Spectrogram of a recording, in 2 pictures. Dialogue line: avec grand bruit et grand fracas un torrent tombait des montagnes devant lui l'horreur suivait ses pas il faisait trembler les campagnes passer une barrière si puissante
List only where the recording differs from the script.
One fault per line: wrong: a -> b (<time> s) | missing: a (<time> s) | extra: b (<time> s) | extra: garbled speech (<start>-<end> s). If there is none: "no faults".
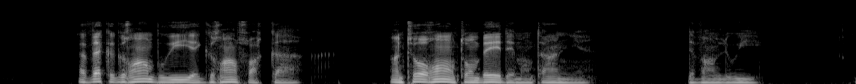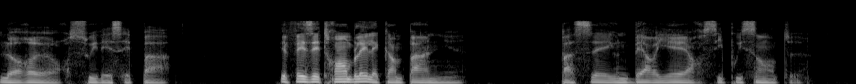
no faults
